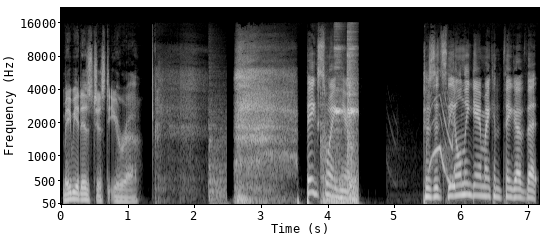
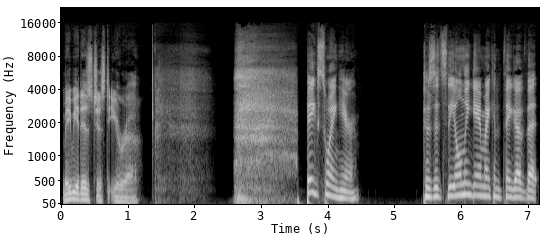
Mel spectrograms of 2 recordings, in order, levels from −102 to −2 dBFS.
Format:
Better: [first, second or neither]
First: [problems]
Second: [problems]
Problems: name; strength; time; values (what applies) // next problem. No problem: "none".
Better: second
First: door banging; faint; at 2 s; peak 15 dB below the speech // keyboard typing; loud; at 4 s; peak 5 dB above the speech // siren; noticeable; at 5.5 s; peak 6 dB below the speech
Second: none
